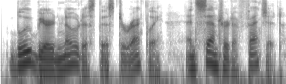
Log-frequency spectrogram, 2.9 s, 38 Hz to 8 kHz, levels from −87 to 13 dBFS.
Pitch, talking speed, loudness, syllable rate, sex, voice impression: 110 Hz, 210 wpm, -19 LUFS, 6.2 syllables/s, male, masculine, adult-like, tensed, powerful, bright, clear, slightly nasal, intellectual, friendly, unique, lively, slightly intense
